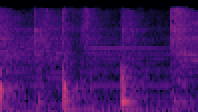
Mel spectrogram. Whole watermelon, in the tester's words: can you hear how hollow that sounds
